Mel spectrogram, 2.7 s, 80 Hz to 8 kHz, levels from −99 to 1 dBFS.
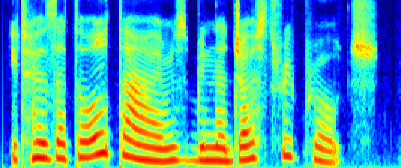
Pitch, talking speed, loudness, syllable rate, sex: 245 Hz, 200 wpm, -15 LUFS, 4.5 syllables/s, female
